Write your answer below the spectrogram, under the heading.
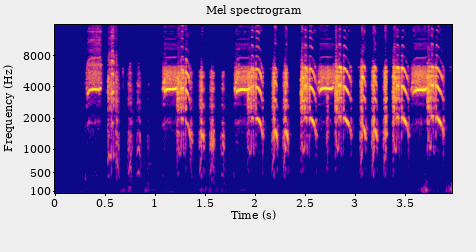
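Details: Grey francolin (dakhni teetar) calling: loud harsh repeated phrases, each a buzzy squawk with a clear whistled note followed by quick rattling notes, about once every second and a half.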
